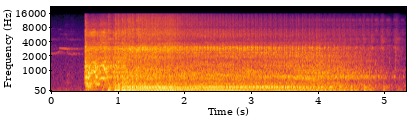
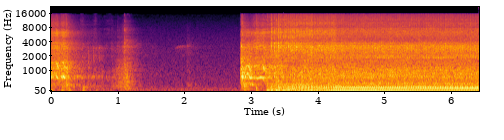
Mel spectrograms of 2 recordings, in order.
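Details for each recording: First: Lincoln Ranger 8 welder-generator with a Kohler Command CH20 V-twin, primed with carb spray, catches and runs roughly for a few seconds, then winds down and dies. A stuck carburetor needle is starving it of fuel. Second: Lincoln Ranger 8 welder generator, Kohler CH20 V-twin after fuel pump, fuel line replacement and carb clean, air cleaner off: silence, quick crank, catches at once and settles into a steady even idle; normal start and idle.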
